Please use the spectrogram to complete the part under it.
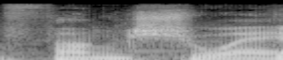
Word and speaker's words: feng shui: Oh, I'll celebrate my small victory earlier in the show saying feng shui. – That is correct.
